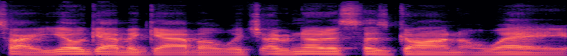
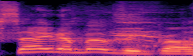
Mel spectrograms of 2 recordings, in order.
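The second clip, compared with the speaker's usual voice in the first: mock British; 8 semitones higher, faster than usual. Repeats the mock British line.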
